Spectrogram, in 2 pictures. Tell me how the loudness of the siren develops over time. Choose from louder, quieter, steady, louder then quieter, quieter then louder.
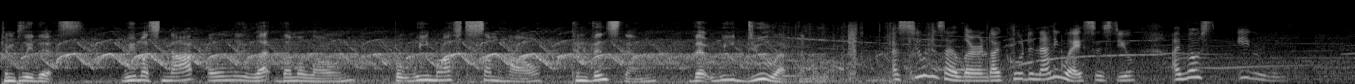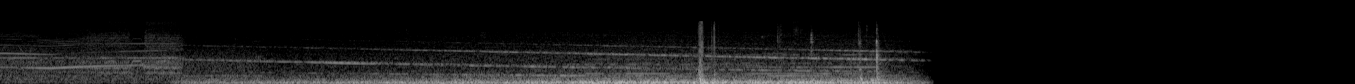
quieter then louder.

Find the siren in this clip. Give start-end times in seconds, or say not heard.
0.0-22.9.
